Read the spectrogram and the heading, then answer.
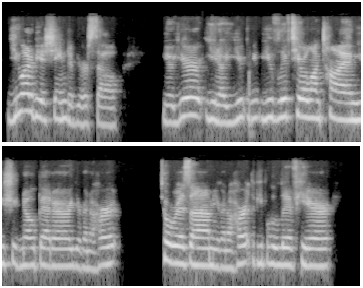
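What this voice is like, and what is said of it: Put-on old-school local accent. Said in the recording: “just you putting on the accent, because that's how he was talking. He's old school, man.”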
